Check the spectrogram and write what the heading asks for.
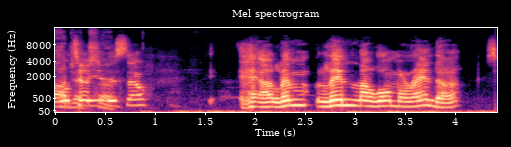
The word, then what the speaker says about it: Lin-Manuel Miranda: Lin-Manuel Miranda, that's how you say his name, actually came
